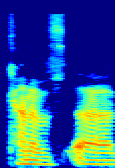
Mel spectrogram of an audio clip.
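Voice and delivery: ordinary delivery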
